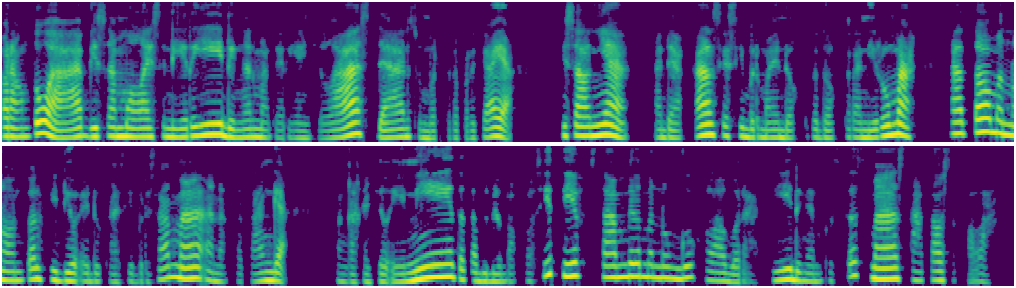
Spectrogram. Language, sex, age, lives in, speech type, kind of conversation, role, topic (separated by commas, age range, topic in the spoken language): Indonesian, female, 25-29, Indonesia, read, expert-assistant, expert, Bagaimana mengatasi tantangan ketika keluarga lebih memilih pengobatan warisan leluhur daripada pergi ke dokter?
